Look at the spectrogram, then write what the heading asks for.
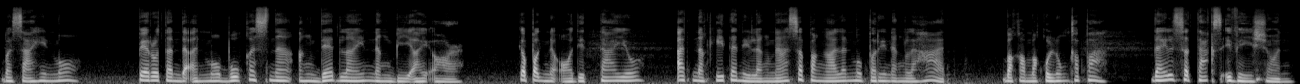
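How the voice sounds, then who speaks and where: A woman voicing a betrayed wife in an audio drama, controlled and guarded, speaking in a restrained, pointed, measured way. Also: deep voice, mellow, lightly acted. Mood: restrained, firm.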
